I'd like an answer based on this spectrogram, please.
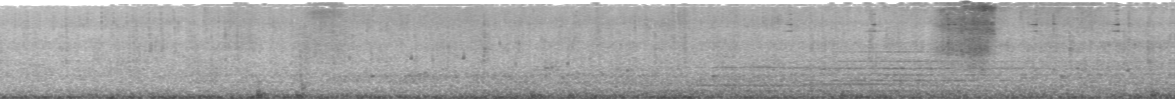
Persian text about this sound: هی ببینم کی بارون گرفت.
